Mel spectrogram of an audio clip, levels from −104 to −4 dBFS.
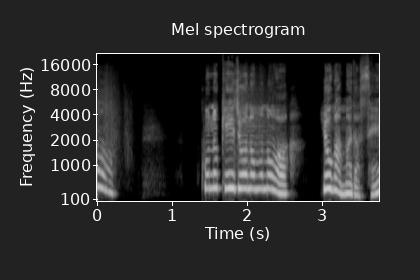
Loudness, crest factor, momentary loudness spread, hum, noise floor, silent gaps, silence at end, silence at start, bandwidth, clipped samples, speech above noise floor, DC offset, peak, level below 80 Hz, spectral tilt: -33 LUFS; 14 dB; 11 LU; none; -77 dBFS; 0.98-1.02 s, 1.17-1.33 s, 2.79-2.96 s; 0 s; 0 s; 16.5 kHz; under 0.1%; 45 dB; under 0.1%; -20 dBFS; under -90 dBFS; -4.5 dB/octave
